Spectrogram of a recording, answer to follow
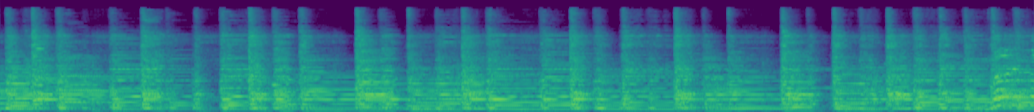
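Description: Acoustic guitar strummed in a steady rhythm of chord strokes, an instrumental passage of a song with no singing.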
